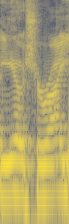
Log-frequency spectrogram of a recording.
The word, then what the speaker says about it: Io Shirai: Leo Shirai, did I say it right? – Io Shirai, yes.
